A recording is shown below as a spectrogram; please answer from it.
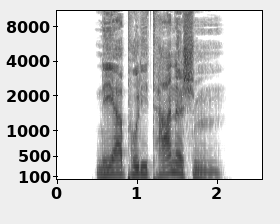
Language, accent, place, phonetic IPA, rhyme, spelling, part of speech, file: German, Germany, Berlin, [ˌneːapoliˈtaːnɪʃm̩], -aːnɪʃm̩, neapolitanischem, adjective, De-neapolitanischem.ogg
- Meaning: strong dative masculine/neuter singular of neapolitanisch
